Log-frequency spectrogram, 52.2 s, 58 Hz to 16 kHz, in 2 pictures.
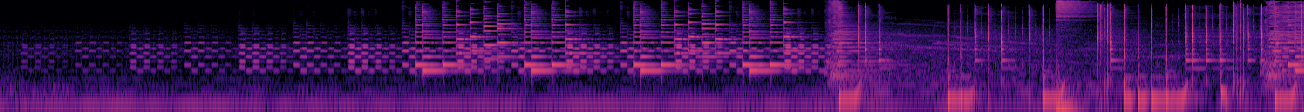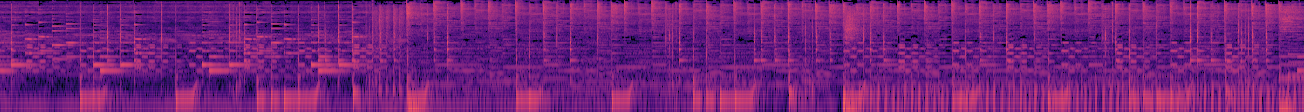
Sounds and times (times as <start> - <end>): Music: 0.0 - 52.1.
